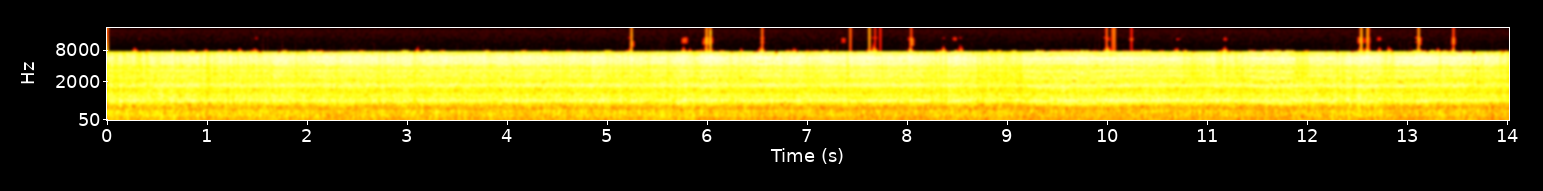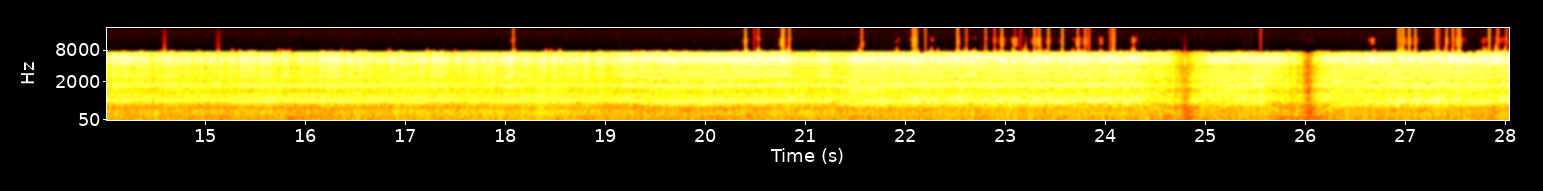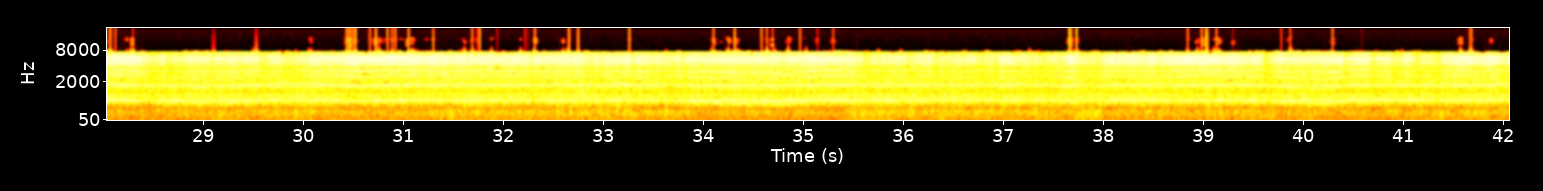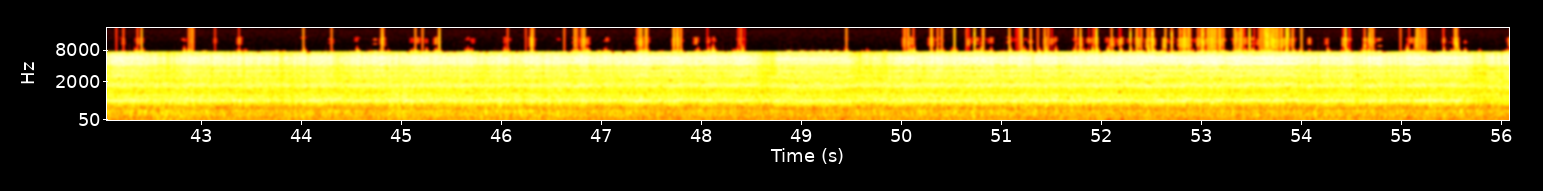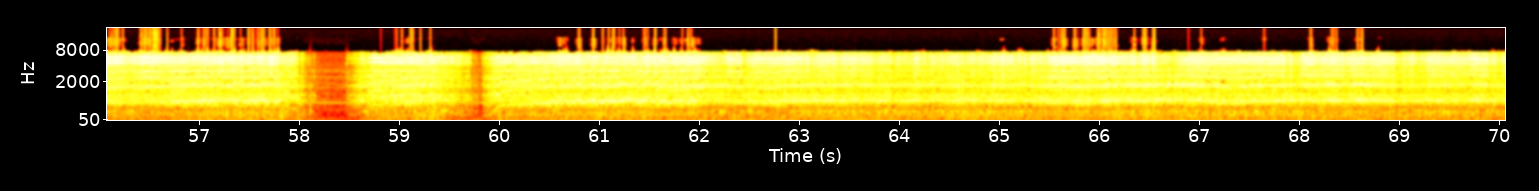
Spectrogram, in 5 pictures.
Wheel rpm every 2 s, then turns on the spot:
230, 230, 230, 230, 230, 230, 230, 230, 230, 230, 220, 190, 100, 180, 220, 230, 230, 220, 240, 230, 230, 230, 230, 230, 230, 230, 230, 220, 160, 90, 190, 220, 230, 230, 230.
none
